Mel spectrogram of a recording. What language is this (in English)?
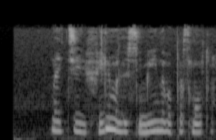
Russian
